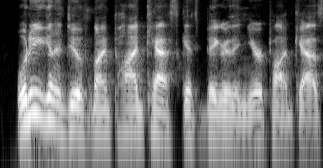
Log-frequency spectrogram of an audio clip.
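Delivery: flat, serious delivery. Retelling a question she asked after her first podcast downloads: imitating a dead serious question. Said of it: "she looks at me dead serious".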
